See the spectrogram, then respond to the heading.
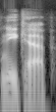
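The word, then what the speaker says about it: NEACP: The E-4 fleet was originally deployed in 1974, when it was termed National Emergency Airborne Command Post, NEAP, often pronounced NECAP.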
